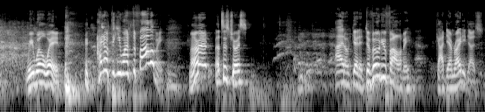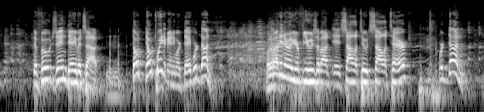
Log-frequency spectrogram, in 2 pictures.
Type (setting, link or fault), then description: setting, busy venue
